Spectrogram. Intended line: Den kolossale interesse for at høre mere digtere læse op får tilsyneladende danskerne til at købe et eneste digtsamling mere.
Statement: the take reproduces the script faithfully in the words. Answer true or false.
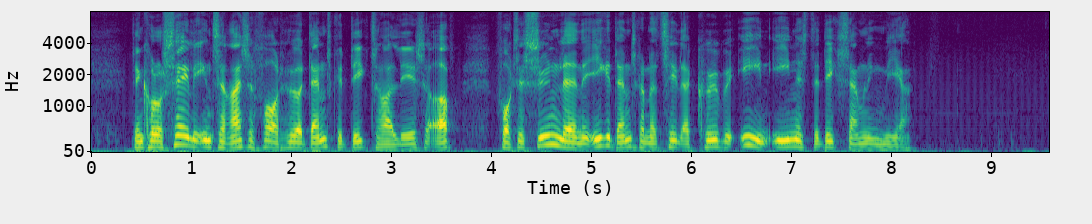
false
